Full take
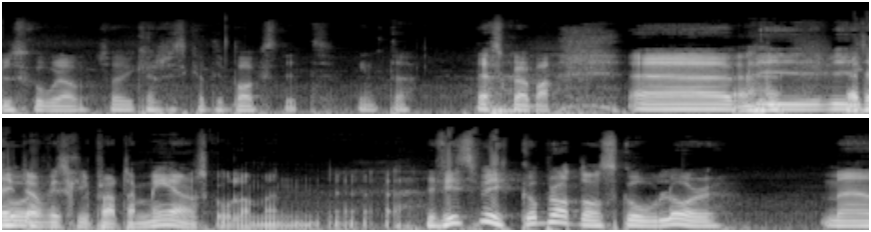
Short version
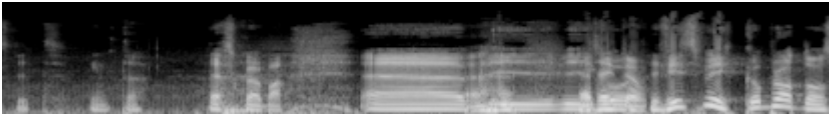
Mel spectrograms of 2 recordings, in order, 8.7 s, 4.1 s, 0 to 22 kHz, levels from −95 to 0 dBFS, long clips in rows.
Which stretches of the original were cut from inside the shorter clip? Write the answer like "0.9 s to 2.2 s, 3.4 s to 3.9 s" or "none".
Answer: 4.5 s to 6.4 s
